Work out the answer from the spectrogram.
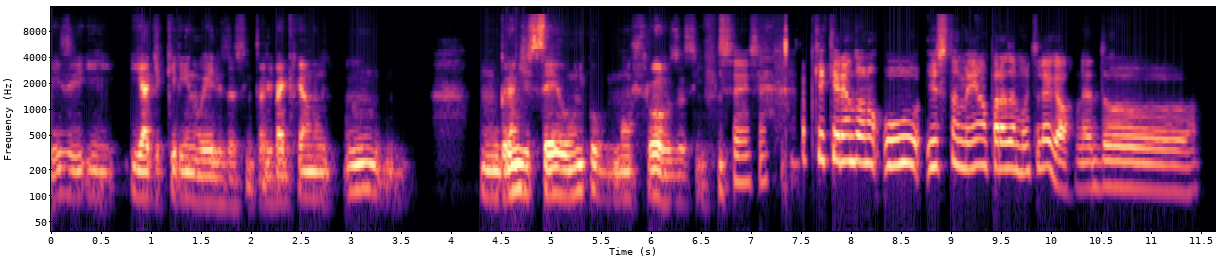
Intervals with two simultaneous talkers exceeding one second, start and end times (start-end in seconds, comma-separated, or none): none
